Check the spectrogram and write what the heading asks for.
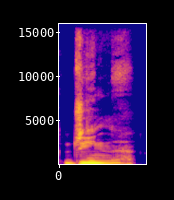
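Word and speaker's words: Jin (金): Pochodzi z języka chińskiego i wymawia się je Jin, oznacza złoto, metal.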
